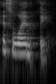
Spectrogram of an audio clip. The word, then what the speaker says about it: sont: SON et SONT, ils se prononcent de la même façon, son.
